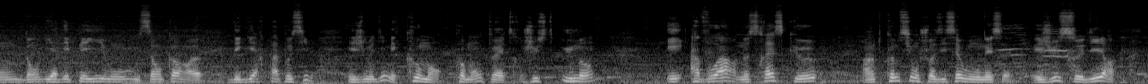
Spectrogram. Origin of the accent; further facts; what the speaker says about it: Corsica, France; Moi, tu vois, je suis corse d'origine et j'ai vécu là-bas 20 ans.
